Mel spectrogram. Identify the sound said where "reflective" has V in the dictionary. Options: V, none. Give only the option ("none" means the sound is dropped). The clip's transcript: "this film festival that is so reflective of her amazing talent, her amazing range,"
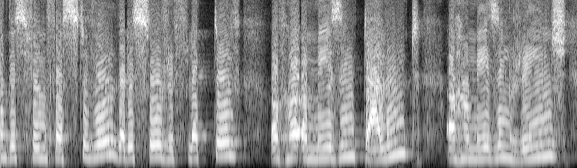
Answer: V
